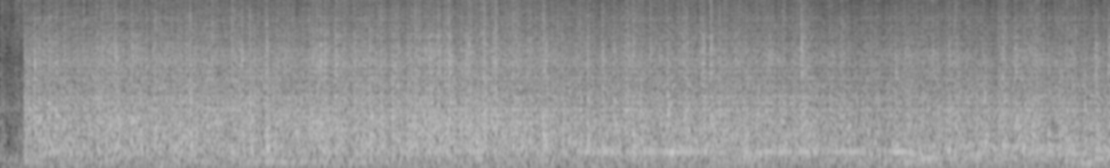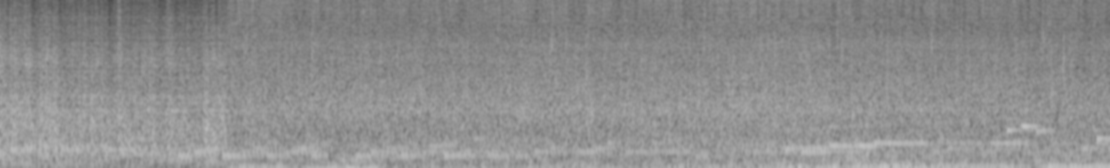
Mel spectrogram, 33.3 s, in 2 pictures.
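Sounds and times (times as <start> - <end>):
rain on roof: 0.0 - 33.3.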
